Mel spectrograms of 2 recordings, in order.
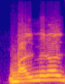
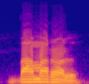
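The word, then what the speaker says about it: Balmerol: বালমেরল থেকে sales head বামারল, বালমারল, এলটা উচ্চারণ হয় না। ওকে, বামারল। হ্যাঁ, বাম। তো এলটা একটু সাইলেন্ট, যেরকম স্প্যানিশে হয়ে থাকে, কিছু লেটার সাইলেন্ট হয়ে যায়, সো সেম কাইন্ড অফ বামারল।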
